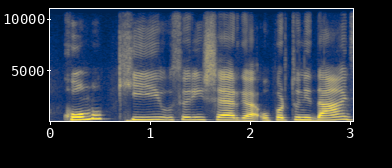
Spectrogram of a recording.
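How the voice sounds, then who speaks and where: In a very clean recording with a silent background and a dry, close sound with no echo, a woman speaks fairly slowly at a fairly high pitch with fairly even intonation. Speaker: audience member asking a question. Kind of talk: audience question. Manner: soft-spoken.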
